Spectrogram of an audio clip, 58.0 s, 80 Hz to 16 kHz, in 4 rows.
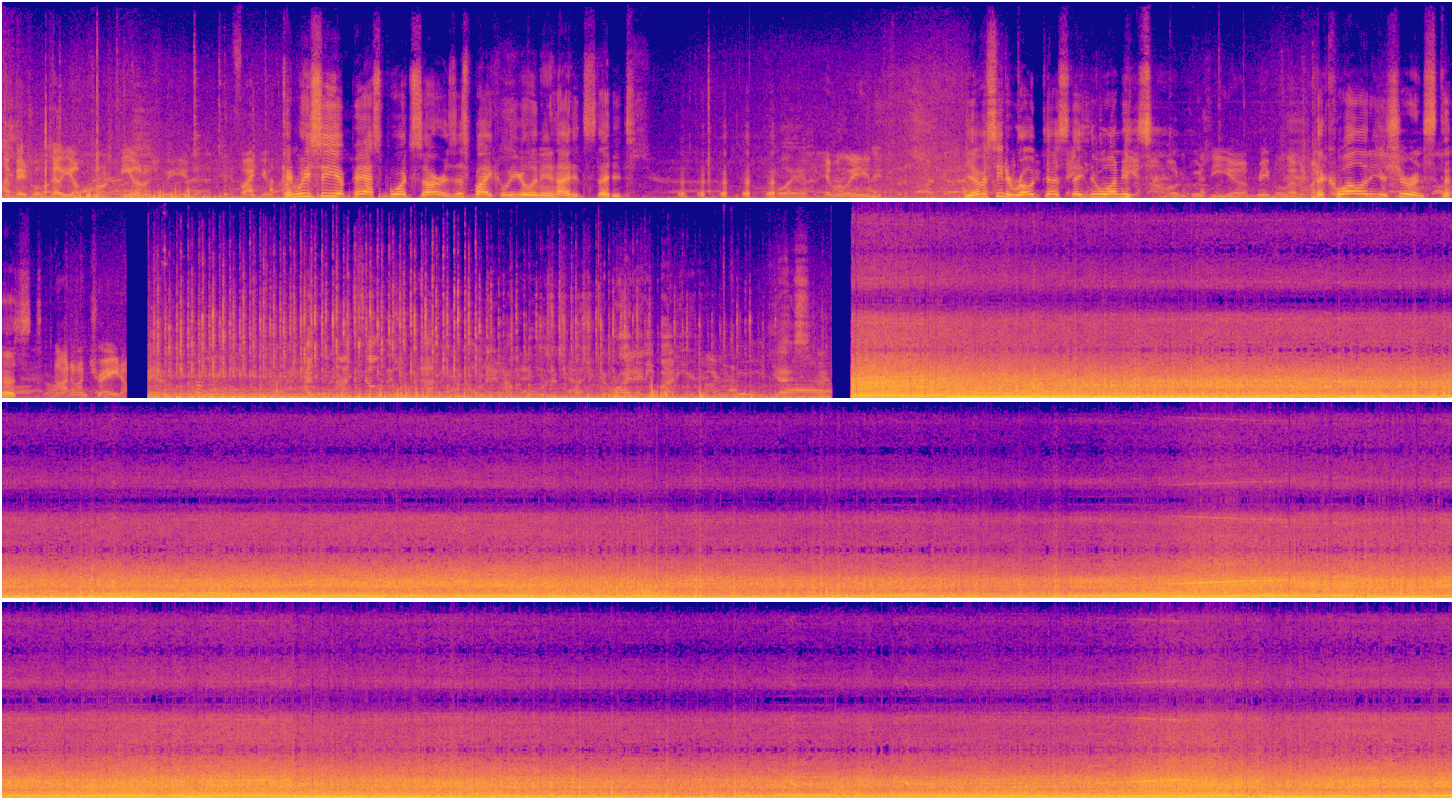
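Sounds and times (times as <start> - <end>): motorcycle engine revving: 16.0 - 58.0.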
